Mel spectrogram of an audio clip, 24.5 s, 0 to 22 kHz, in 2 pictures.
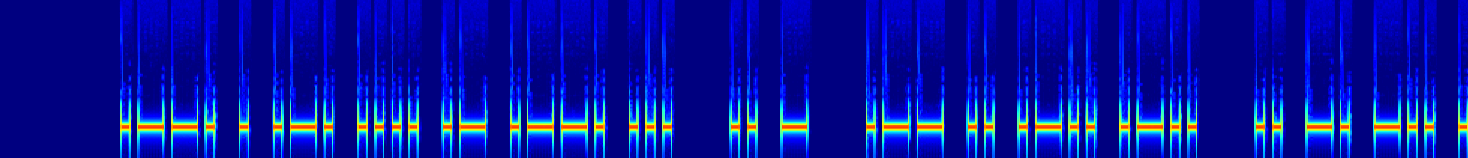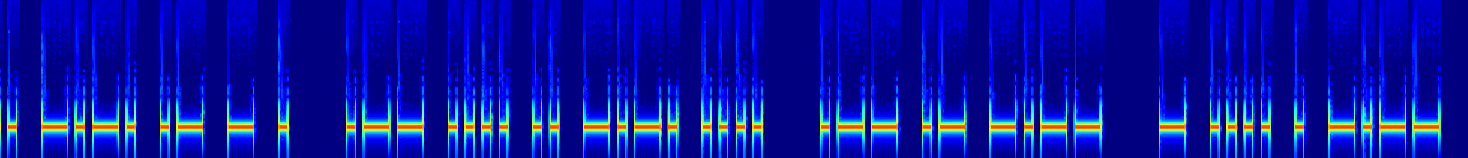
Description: Morse code, heard as a keyed tone, about 17 wpm, 700 Hz. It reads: PERHAPS IT WILL INDICATE WHICH WAY THEY
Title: Sentences from Top 1300 Words 17wpm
